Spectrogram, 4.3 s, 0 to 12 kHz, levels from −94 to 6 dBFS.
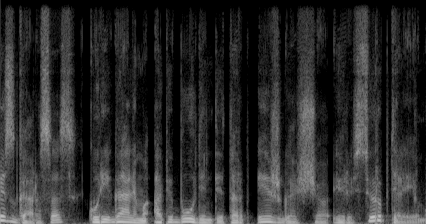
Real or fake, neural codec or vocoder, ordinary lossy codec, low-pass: real; none; Opus, 16 kbps; 10.8 kHz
